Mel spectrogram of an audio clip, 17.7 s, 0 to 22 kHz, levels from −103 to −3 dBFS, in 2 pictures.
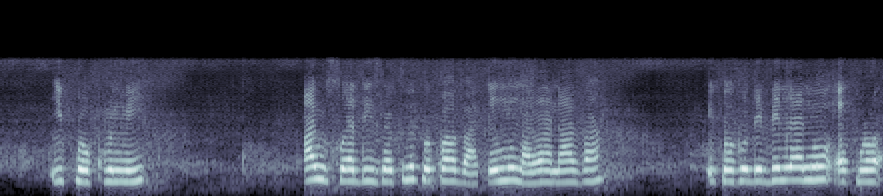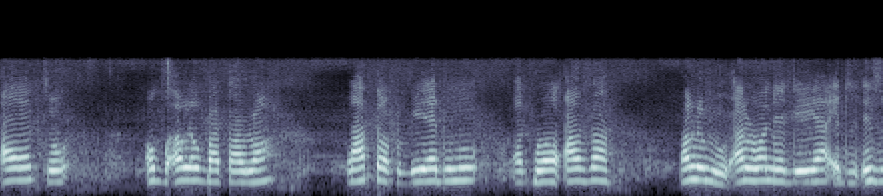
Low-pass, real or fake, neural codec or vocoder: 7.2 kHz; fake; codec, 16 kHz, 2 kbps, X-Codec, HuBERT features, trained on general audio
